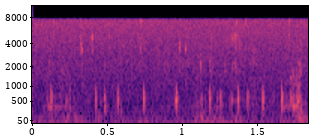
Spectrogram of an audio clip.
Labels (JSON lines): {"label": "biophony, knock croak", "recorder": "SoundTrap 300"}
